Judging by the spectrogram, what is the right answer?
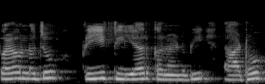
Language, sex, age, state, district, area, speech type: Sindhi, female, 18-30, Madhya Pradesh, Katni, rural, spontaneous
